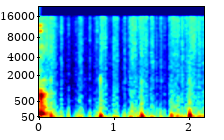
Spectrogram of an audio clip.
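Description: Near silence with a few faint, short ticks of writing on a touchscreen.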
